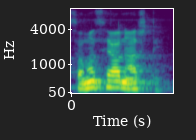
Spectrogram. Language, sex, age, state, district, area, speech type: Sanskrit, male, 60+, Karnataka, Uttara Kannada, rural, spontaneous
